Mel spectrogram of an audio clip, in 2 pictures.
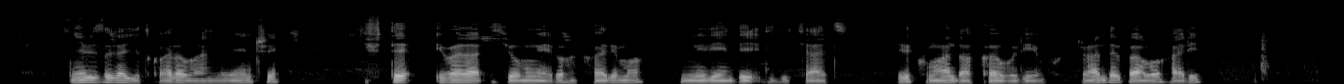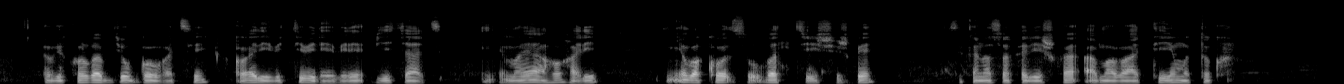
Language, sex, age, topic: Kinyarwanda, male, 18-24, government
